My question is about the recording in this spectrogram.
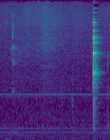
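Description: Quiet room tone, then a single sharp clink of tableware near the end.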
